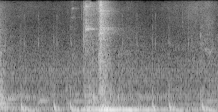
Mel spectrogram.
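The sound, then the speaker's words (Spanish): A door is pushed shut: a brief swishing rush and a soft low thud about a second in, followed by a few faint knocks. “No sé por qué la puerta se está abriendo.”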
